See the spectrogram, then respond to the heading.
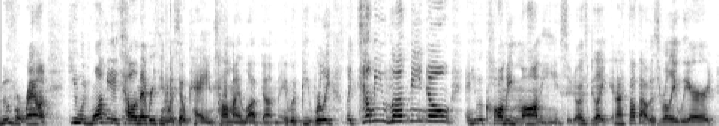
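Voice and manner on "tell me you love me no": high, pleading mock-whine of the boyfriend; whiny boyfriend voice. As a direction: mimic him begging for reassurance. Imitating clingy boyfriend's plea.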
